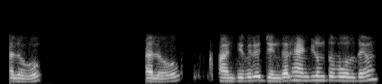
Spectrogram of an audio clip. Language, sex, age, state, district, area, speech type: Punjabi, male, 18-30, Punjab, Ludhiana, urban, conversation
